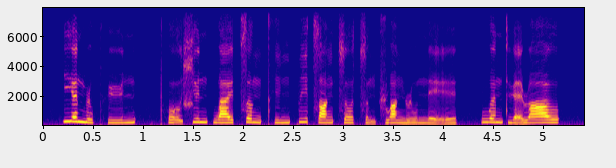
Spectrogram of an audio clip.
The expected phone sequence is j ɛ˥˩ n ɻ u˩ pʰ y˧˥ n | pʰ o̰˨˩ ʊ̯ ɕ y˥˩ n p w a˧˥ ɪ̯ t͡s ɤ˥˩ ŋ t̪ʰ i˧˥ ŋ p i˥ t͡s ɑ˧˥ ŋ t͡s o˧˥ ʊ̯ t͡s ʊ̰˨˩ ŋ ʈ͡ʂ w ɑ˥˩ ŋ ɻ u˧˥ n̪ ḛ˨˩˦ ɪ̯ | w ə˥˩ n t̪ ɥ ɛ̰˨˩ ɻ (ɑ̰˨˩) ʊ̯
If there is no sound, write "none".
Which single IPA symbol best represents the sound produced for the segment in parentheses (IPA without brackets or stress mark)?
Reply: ɑ˥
